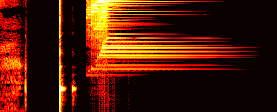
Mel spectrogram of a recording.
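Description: A short pop, then a bright chime ding that rings out and fades away over about two seconds: an intro sound effect.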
